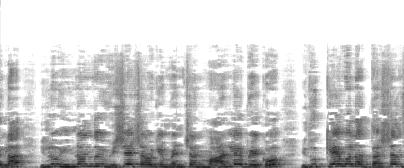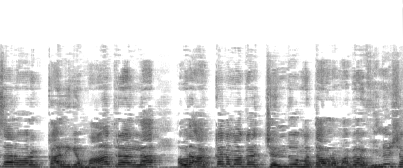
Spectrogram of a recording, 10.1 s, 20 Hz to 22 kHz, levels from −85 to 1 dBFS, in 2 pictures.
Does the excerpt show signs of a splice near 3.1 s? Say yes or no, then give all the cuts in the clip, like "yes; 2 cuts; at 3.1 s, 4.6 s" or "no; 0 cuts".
no; 0 cuts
